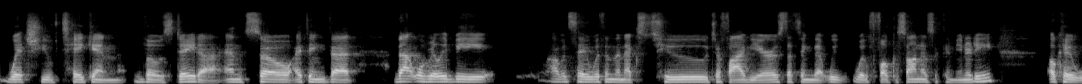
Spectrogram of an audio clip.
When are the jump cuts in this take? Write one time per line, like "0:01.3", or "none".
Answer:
none

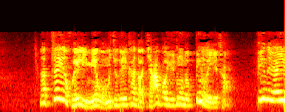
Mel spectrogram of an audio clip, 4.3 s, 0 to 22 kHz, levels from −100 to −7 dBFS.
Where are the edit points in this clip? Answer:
0:02.6

